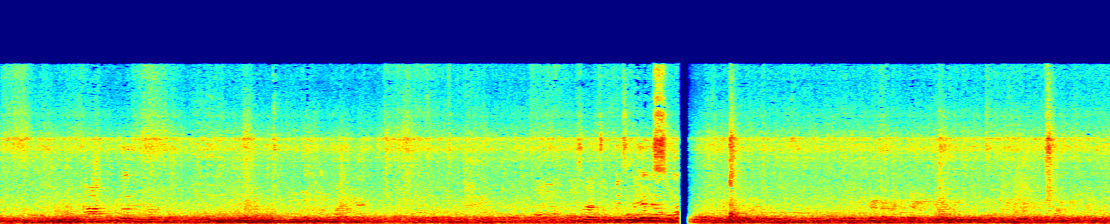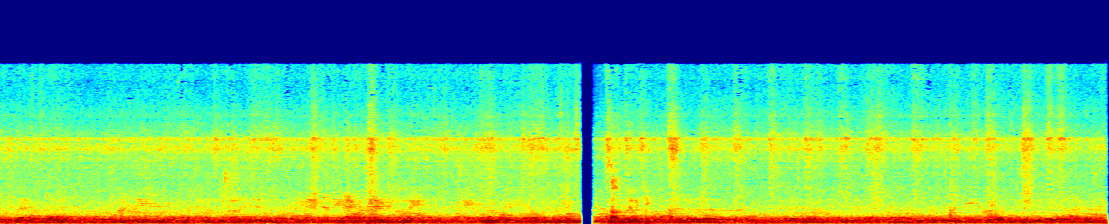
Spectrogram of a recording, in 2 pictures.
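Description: Men murmur quietly in a large echoing hall.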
